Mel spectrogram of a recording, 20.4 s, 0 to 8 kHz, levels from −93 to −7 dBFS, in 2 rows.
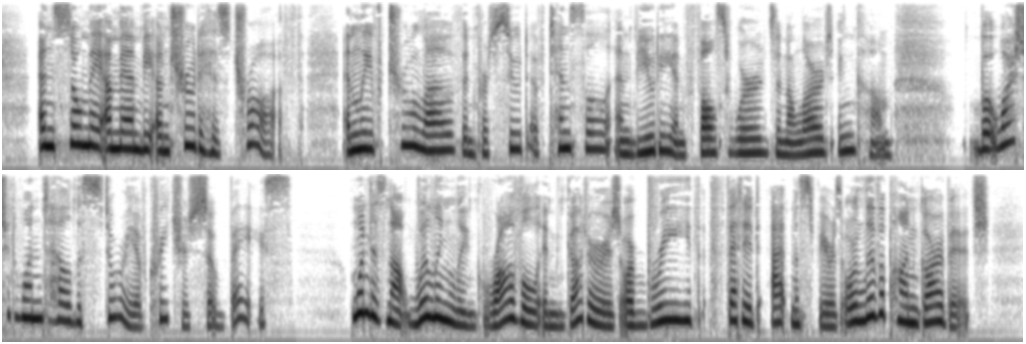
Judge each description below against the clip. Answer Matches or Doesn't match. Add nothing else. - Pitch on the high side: Matches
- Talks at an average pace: Matches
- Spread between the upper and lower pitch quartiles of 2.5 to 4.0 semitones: Doesn't match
